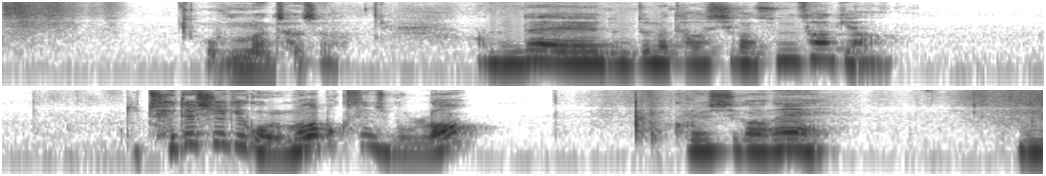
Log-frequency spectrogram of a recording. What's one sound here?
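A young woman talks calmly and closely.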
